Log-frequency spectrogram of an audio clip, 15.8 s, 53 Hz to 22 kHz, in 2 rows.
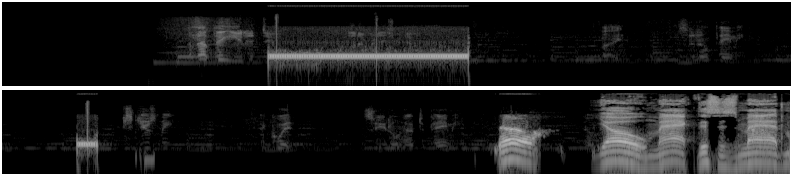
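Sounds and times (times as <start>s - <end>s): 
phone call ring tone through a mixing console: 2.7s - 4.7s, 8.6s - 8.9s
speech: 12.8s - 13.3s, 13.9s - 15.7s.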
